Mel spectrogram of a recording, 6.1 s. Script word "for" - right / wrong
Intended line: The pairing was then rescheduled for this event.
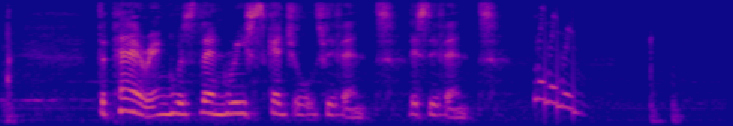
wrong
